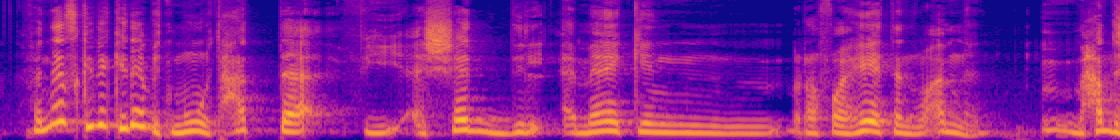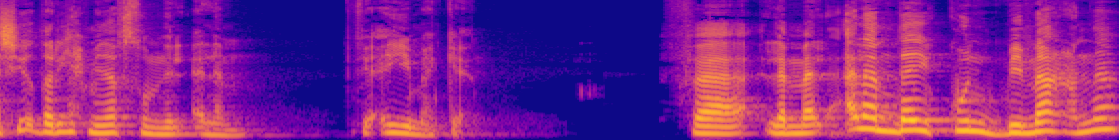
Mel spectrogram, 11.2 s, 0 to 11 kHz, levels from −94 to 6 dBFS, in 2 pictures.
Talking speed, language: 130 wpm, Arabic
